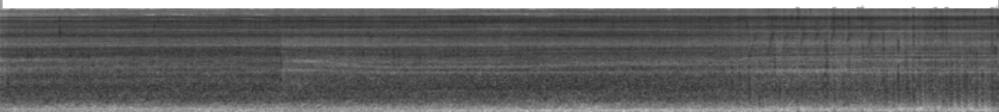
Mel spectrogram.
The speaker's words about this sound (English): This is mainly water and dry dr rain sound from underneath an umbrella that I was holding.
